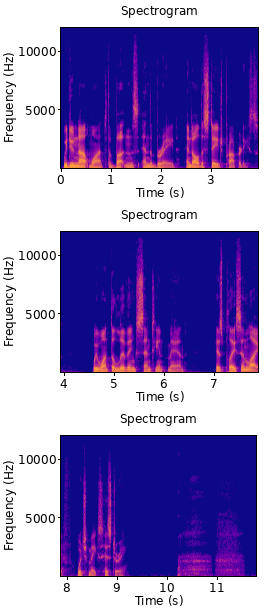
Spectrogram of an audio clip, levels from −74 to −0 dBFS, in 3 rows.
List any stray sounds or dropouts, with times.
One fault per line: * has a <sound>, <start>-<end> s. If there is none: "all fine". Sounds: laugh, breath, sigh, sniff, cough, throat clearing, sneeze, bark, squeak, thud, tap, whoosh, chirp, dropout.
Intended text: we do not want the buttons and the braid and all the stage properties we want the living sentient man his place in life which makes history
* has a breath, 10.2-11.6 s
